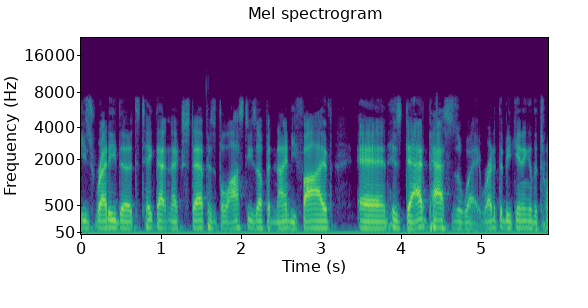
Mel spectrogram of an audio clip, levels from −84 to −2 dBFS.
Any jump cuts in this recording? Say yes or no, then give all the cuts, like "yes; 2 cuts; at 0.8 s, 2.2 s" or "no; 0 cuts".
no; 0 cuts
